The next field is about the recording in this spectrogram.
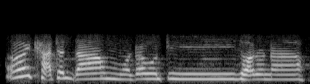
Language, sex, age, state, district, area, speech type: Bengali, female, 60+, West Bengal, Darjeeling, rural, conversation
